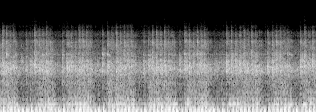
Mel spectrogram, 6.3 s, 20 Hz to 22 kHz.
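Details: 2011 Polaris Sportsman 550 XP after riding or revving: low, lumpy single-cylinder idle, uneven about eighty a minute and hunting; dealer found TPS, IAC, TMAP in spec; valves, timing, plug and 43 psi fuel pressure fine, cause unknown.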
